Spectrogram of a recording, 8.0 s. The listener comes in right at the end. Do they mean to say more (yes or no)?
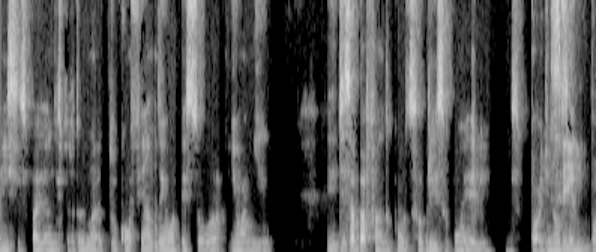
no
